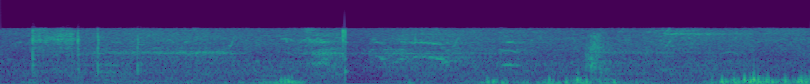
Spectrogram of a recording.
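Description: Farm poultry calling in the background, faint short honks and squawks, over irregular low rumbling on the microphone that grows loudest near the end.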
